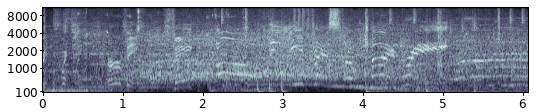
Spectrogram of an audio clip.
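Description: A basketball dribbled on a hardwood court, with game noise, under background music. The music's bass drops out about half a second in and comes back about four seconds in.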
